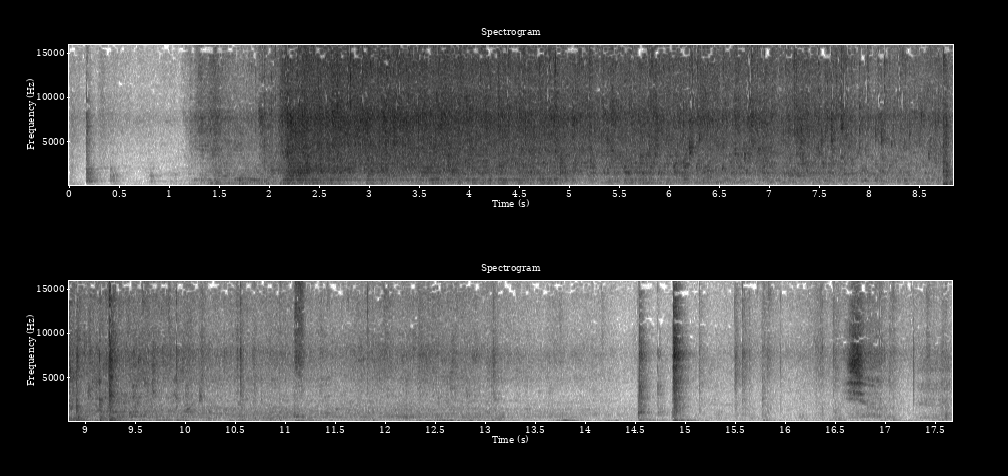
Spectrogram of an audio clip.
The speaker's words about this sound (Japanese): ちょっとトイレ流したいと思います。ちょっと音が大きくなっちゃうかもしれないんですけど、ちょっと音量注意で。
